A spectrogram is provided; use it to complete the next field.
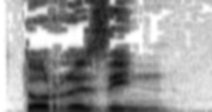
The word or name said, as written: Torresin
